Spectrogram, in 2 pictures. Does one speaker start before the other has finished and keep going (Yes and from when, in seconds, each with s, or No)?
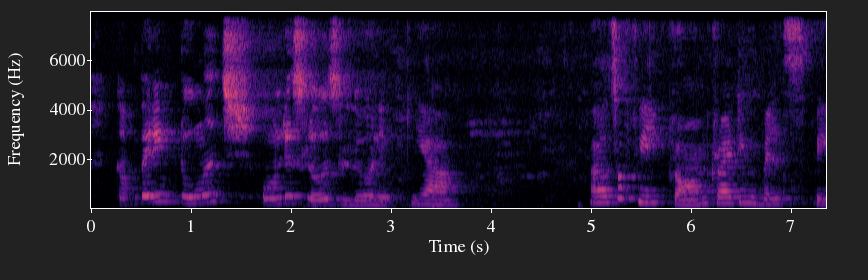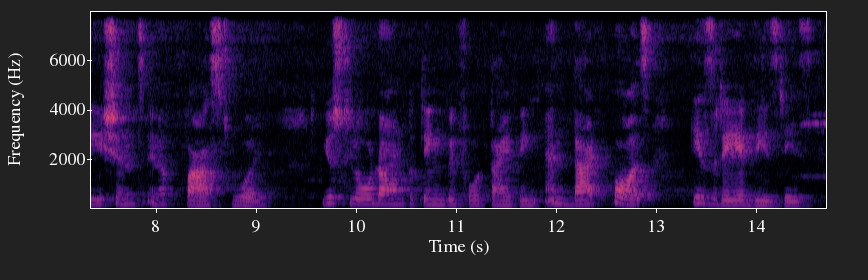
No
